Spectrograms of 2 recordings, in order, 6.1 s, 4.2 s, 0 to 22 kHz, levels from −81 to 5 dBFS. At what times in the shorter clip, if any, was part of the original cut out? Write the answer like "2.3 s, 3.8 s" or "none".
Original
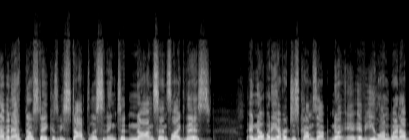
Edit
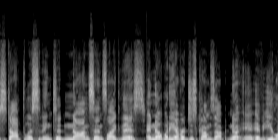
2.1 s

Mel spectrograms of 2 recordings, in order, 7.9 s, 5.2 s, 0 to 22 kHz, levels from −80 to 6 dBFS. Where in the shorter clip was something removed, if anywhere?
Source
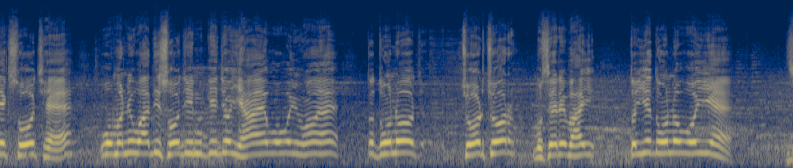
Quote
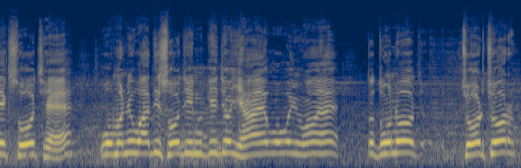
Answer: none

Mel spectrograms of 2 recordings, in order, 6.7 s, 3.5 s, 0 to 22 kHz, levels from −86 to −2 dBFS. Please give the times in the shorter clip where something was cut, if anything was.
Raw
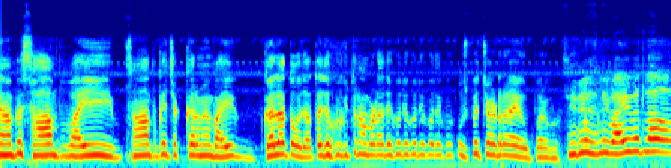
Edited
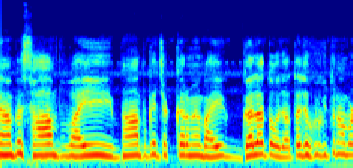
1.2 s, 2.3 s

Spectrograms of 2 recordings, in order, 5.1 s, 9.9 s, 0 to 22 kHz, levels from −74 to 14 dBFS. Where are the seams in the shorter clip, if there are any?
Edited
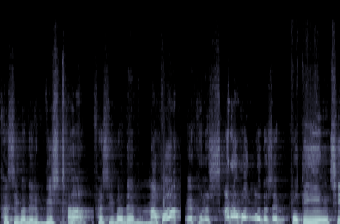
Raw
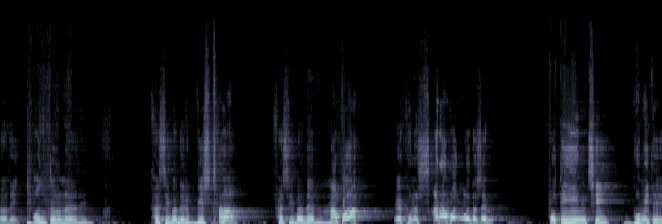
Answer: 1.3 s, 2.7 s, 4.3 s

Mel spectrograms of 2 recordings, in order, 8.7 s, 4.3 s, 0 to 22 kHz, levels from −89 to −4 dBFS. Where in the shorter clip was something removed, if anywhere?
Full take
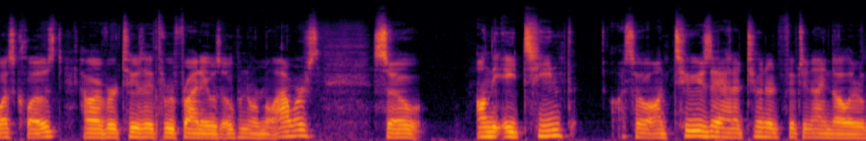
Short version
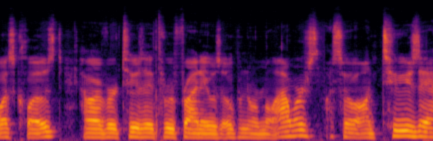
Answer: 3.3 s

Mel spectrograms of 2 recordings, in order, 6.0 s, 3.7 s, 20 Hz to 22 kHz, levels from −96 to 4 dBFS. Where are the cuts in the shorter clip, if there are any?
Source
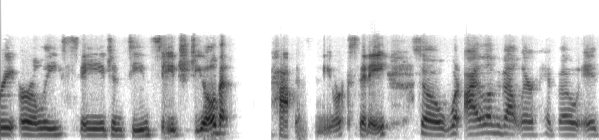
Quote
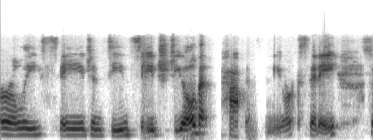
2.2 s

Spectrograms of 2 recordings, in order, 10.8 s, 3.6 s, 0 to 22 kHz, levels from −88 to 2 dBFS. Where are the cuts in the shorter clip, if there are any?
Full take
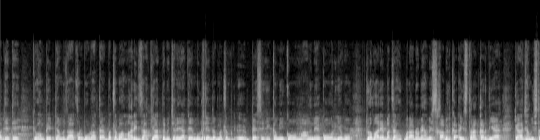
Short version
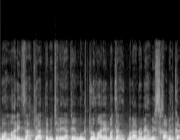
1.7 s

